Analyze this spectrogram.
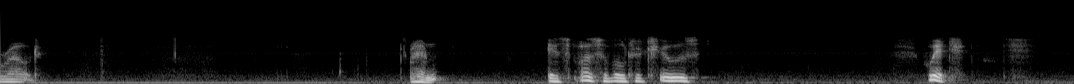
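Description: An elderly man speaks calmly and slowly in short bursts, close to a microphone.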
